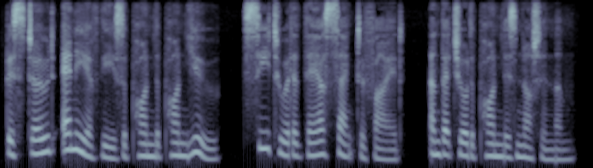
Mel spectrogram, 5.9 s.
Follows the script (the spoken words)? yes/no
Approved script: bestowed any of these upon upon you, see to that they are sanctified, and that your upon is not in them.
yes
